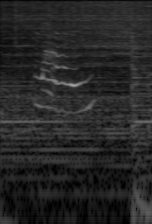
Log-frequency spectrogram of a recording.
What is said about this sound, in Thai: แมวไม่ยอมลงอ่ะ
